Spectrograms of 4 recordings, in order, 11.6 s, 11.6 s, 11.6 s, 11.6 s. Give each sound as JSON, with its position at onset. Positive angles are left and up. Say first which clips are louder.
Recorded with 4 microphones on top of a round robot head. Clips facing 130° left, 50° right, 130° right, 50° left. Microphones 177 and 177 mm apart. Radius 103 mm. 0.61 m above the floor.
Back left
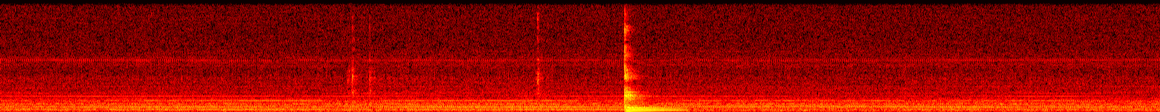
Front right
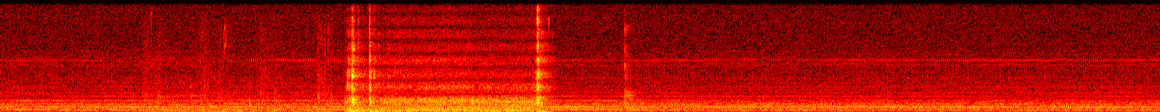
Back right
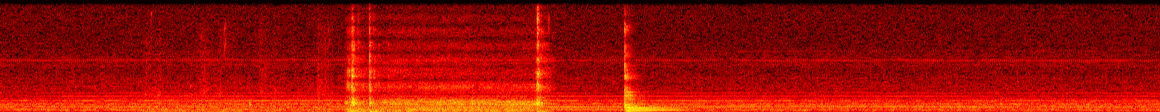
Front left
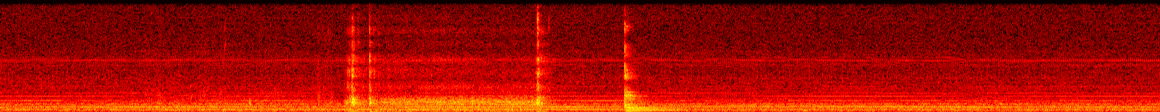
{"t": 1.4, "sound": "footsteps", "louder": "front right 2 dB, front left 4 dB", "azimuth_deg": -70}
{"t": 3.4, "sound": "a sliding door", "louder": "front right 9 dB, even", "azimuth_deg": -60}
{"t": 6.2, "sound": "a snare drum", "louder": "back left 10 dB, back right 1 dB", "azimuth_deg": 145}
